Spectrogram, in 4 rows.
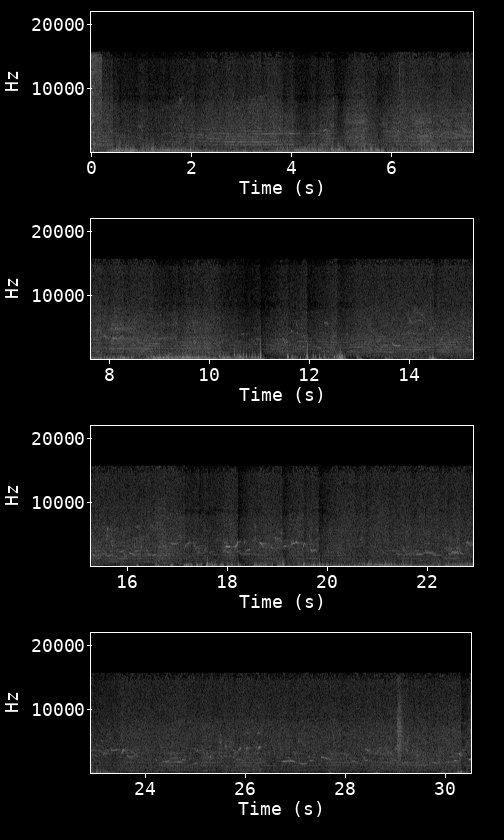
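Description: Wind buffeting the camera microphone as a steady rumble that drops away about 23 seconds in, with birds chirping faintly throughout.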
